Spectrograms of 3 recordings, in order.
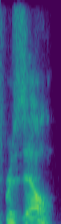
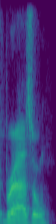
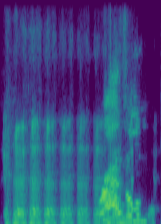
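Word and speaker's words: Brazzell: Uh Chris Brazelle is that his name? Chris Brazelle. Chris Brazzle. Brazil. Well, I mispronounced his name. Brazle.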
